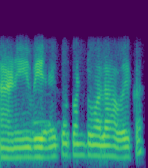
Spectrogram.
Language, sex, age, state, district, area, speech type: Marathi, male, 18-30, Maharashtra, Raigad, rural, conversation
